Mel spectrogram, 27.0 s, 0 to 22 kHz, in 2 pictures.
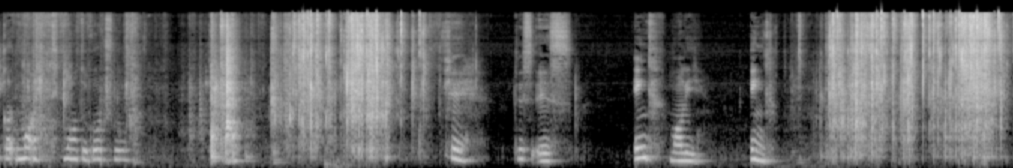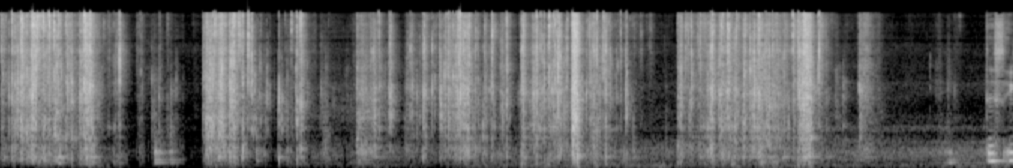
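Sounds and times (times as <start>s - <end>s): foil and plastic crinkling: 2.9s - 6.0s, 10.6s - 25.2s.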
